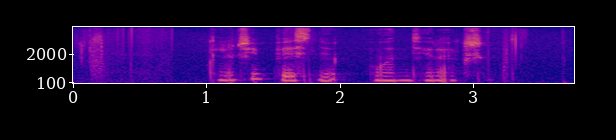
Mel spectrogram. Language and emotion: Russian, neutral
